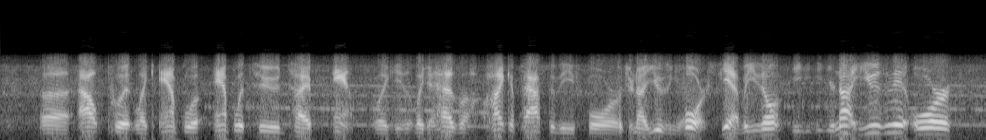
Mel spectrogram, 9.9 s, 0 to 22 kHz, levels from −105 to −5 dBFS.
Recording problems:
phone-call audio; poor line
traffic noise; faint; throughout; 20 dB below the speech

